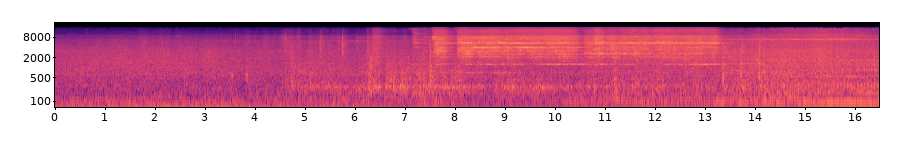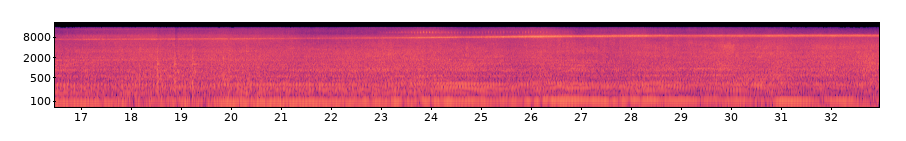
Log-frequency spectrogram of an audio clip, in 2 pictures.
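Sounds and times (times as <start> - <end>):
wheel squeal: 7.2 - 13.5
diesel engine drone: 14.0 - 32.9.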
